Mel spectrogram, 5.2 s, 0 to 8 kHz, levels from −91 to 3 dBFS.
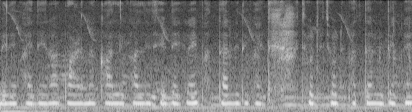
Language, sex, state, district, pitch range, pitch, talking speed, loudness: Hindi, female, Bihar, Purnia, 235-245 Hz, 240 Hz, 280 wpm, -14 LUFS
